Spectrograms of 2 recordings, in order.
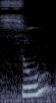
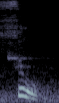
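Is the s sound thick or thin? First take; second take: thin; thick. First: The s sound is thin and light. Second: The s sound is thick and heavy. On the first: The speaker calls it wrong. "Not su with an S" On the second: The speaker calls it right. "it's a thick sa"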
